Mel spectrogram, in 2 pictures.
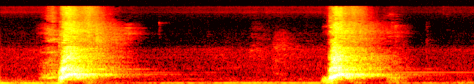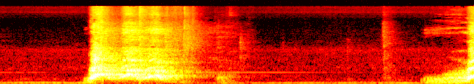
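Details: A Rottweiler gives deep, forceful barks, spaced a couple of seconds apart, warning a stranger at the door to leave while protecting his home and family.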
